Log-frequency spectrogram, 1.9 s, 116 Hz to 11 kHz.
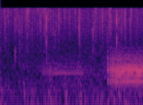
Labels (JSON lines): {"label": "biophony, croak", "recorder": "SoundTrap 500"}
